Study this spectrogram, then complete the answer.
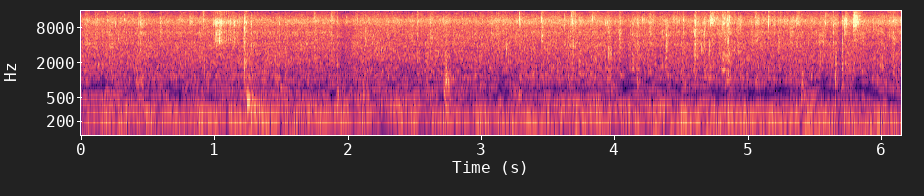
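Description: Rain falls steadily over a cemetery, a soft, dense hiss of drops on surfaces with a few sharper ticks, faint and constant with no talking.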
